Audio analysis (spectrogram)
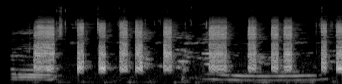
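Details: Brown cicada screaming: harsh, buzzy bursts of a fraction of a second each, about a dozen in quick irregular succession, with a low hum-like tone beneath some of them.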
